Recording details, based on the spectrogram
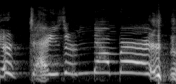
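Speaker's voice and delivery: very high scream, are stretched out. Retelling a road-rage moment from a shared drive: imitating someone screaming. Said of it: "I remember you screaming".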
